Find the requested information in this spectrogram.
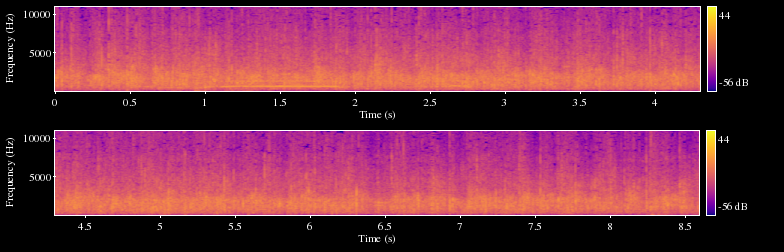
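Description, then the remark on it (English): Loud, sustained applause from a large audience for the staff in blue shirts, a dense steady wash of clapping lasting the whole stretch, with a brief faint whistle or voice rising above it early on. “They need a big round of applause also.”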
